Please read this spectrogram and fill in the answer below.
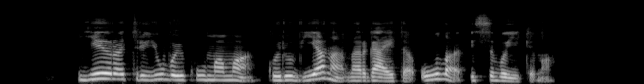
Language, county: Lithuanian, Vilnius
